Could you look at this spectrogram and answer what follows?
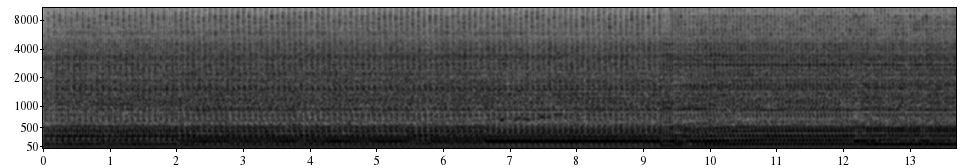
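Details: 1968 Ski-Doo Super Alpine with 370 opposed-twin Rotax two-stroke, first start in two years at −23°C, choke held on: loud ragged burble that stumbles and surges, ran about a minute; rough running, cause not found, burnt belt smell and smoke.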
